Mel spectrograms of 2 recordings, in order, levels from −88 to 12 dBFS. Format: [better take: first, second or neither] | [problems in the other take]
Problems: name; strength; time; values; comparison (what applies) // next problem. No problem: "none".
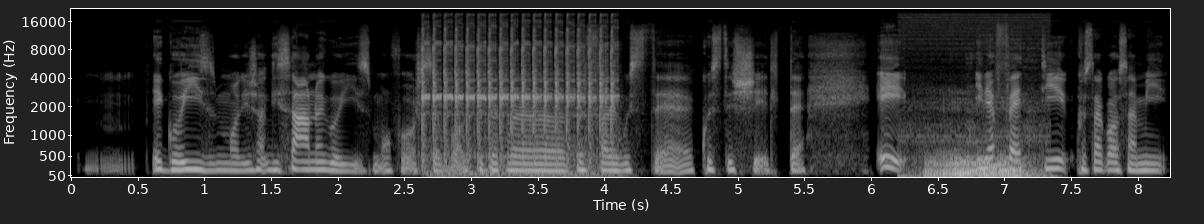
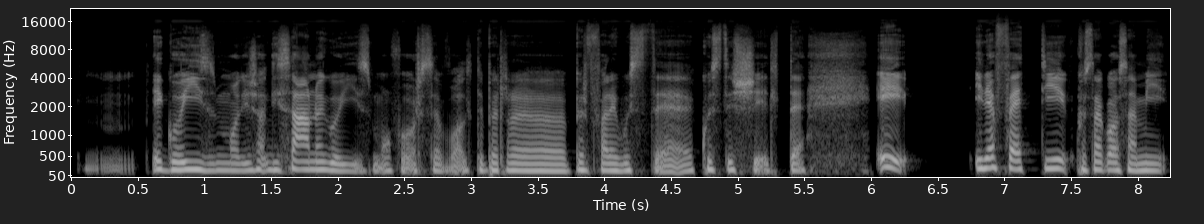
second | keyboard typing; loud; from 2.5 to 4 s; peak 4 dB above the speech // dog barking; loud; at 6.5 s; peak 6 dB above the speech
